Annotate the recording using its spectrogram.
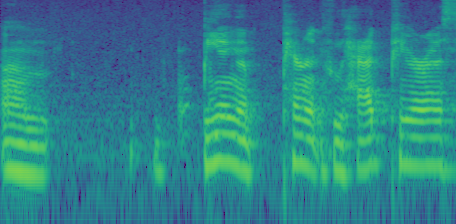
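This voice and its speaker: A soft-spoken man. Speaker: parent with the condition. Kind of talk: interview.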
